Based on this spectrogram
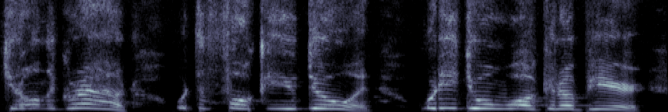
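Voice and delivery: high, loud mock cop yell; imitating yelling cops. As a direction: bark it like cops drawing down on someone. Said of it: "they're yelling outside the ambulance".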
